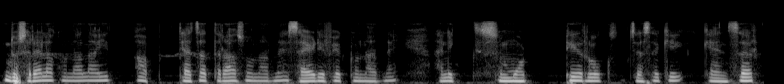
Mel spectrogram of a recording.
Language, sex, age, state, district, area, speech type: Marathi, male, 18-30, Maharashtra, Kolhapur, urban, spontaneous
